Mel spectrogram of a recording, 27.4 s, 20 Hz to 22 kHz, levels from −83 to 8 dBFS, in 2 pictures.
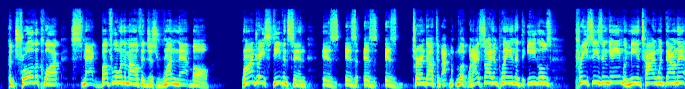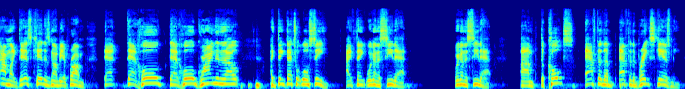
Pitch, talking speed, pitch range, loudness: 175 Hz, 180 wpm, 155-200 Hz, -22 LUFS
